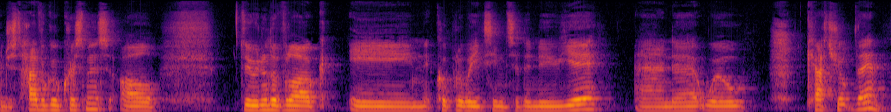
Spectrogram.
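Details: Stuttering in a male speaker who stammers.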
